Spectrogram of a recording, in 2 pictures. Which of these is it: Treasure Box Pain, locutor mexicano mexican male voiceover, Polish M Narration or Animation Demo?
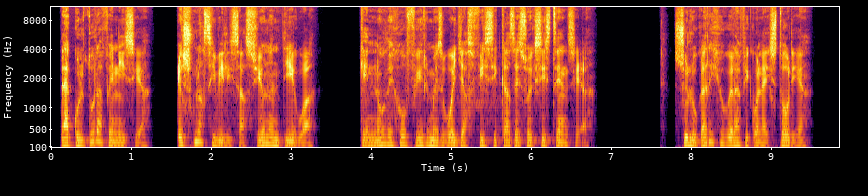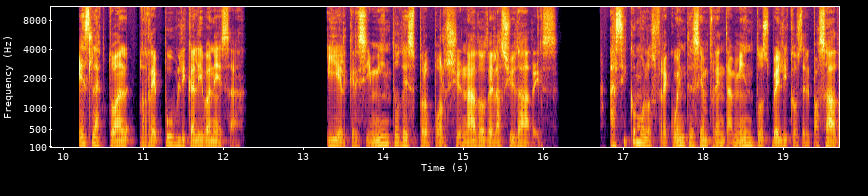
locutor mexicano mexican male voiceover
